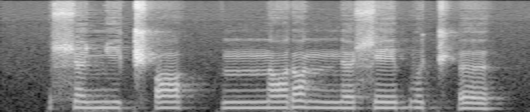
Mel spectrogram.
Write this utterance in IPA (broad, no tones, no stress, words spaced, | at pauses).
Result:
ɬœɲit͡ʃʼɔ | nːɔɾɔ nːœɬebo t͡ʃʼə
